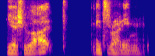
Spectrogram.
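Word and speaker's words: ישועת מצרים: Make sure not to pronounce the letter Yud like a J. I know that in some dialects, the J and Y are kind of interchangeable. We need to pronounce the Y like the letter yes. Yeshuat Mitzrayim. Right? And the letter Saudi, make sure you do it as a TS or as a plosive emphatic S, but not as an SH.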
